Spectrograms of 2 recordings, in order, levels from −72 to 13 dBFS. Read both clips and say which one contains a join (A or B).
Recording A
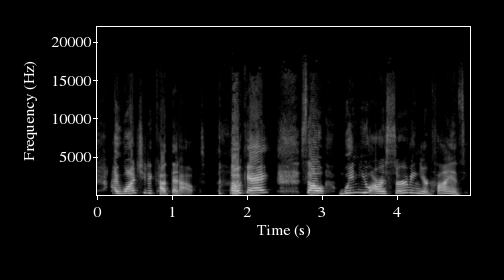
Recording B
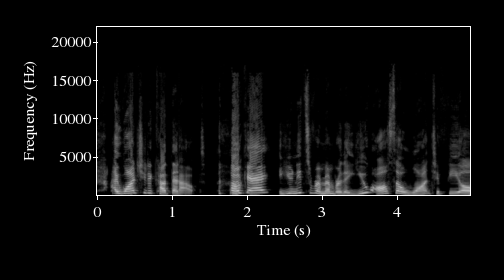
B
